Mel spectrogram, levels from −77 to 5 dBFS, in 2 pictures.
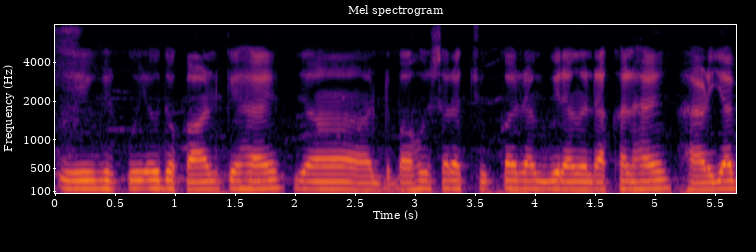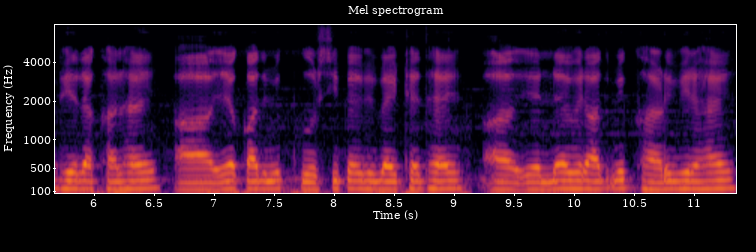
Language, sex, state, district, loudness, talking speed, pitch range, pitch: Magahi, male, Bihar, Jahanabad, -24 LUFS, 170 wpm, 130-140 Hz, 140 Hz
